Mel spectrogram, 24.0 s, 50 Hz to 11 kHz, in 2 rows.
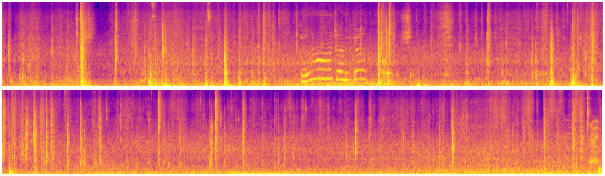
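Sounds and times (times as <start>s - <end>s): low background rumble: 0.0s - 24.0s
paper envelope clicks and rustles: 9.2s - 23.7s.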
